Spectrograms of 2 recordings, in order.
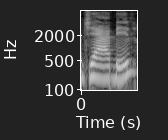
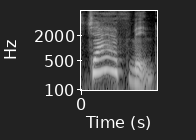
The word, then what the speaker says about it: Jasmine: to say it correctly it's not jamine without a s it's Jasmine pronunciate your words but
